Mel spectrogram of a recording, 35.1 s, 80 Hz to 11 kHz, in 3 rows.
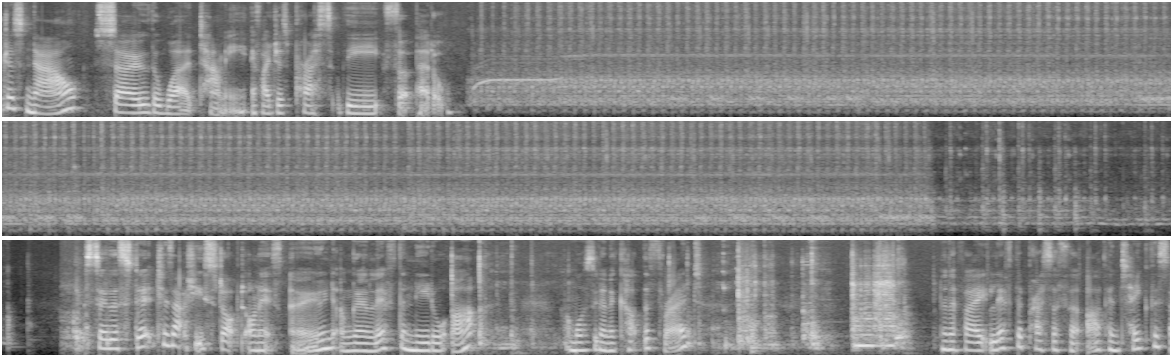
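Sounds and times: sewing machine motor whine: 4.6 - 23.4.

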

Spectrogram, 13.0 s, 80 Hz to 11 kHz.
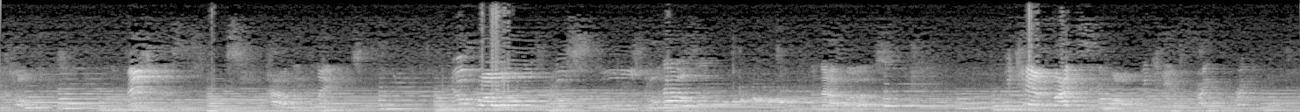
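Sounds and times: piano accompaniment: 0.0 - 13.0
woman singing: 4.5 - 7.1, 10.1 - 12.7.

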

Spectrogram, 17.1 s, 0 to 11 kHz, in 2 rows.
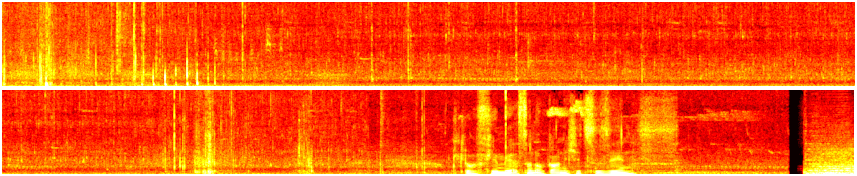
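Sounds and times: trickling stream: 0.0 - 16.4.

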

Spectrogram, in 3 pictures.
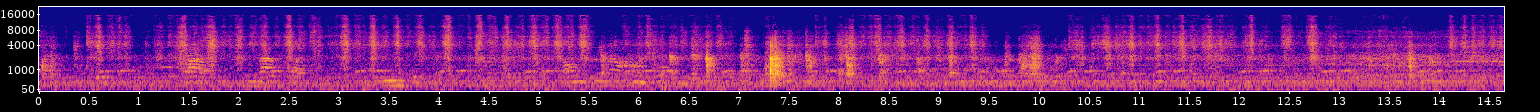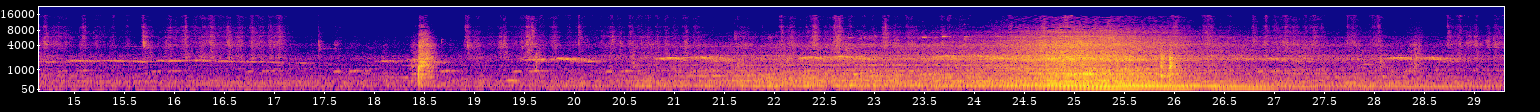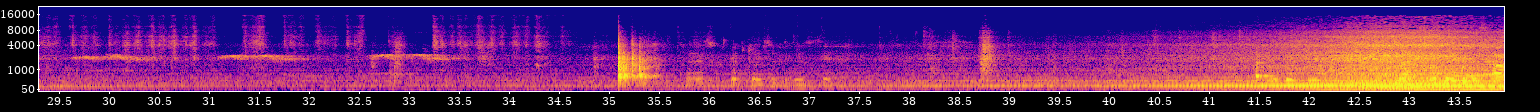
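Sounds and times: brush scrubbing metal: 0.0 - 35.6, 40.3 - 43.9
liquid sloshing: 18.6 - 39.0.

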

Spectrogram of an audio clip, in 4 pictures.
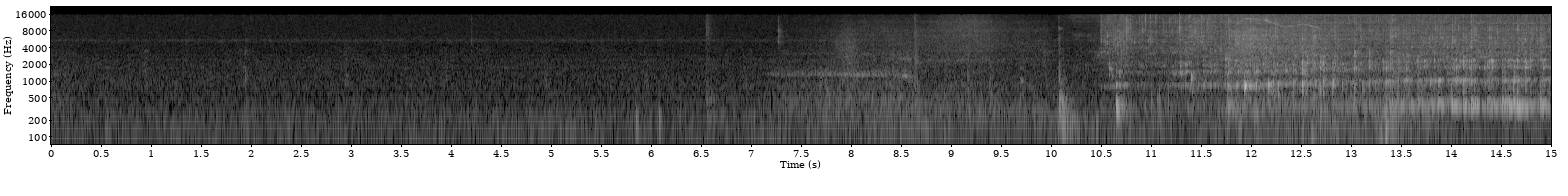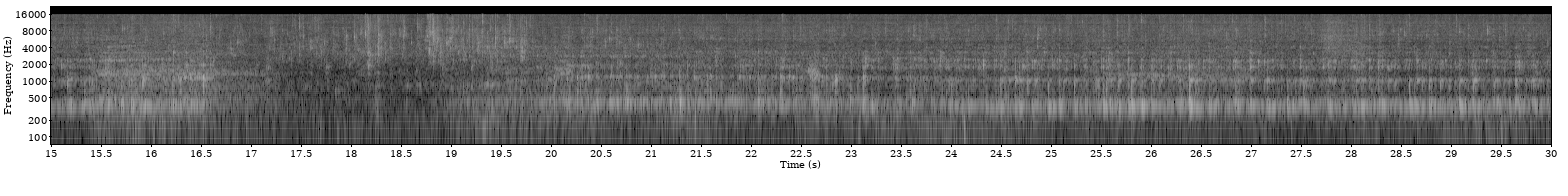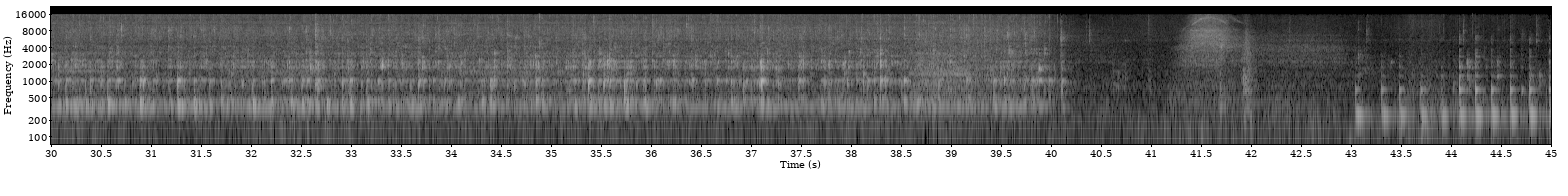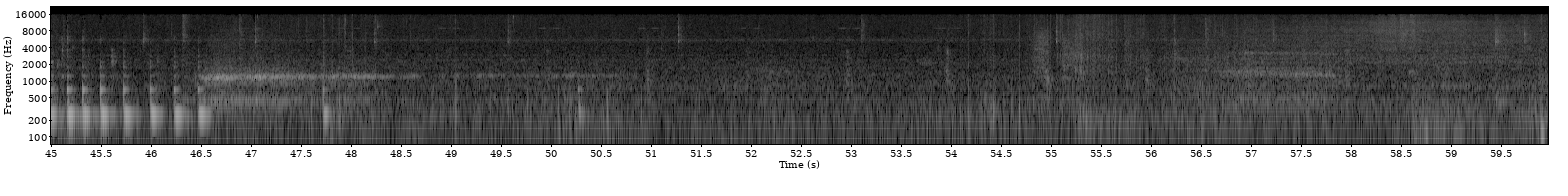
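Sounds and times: water running from tap: 10.5 - 40.2, 43.0 - 46.6.

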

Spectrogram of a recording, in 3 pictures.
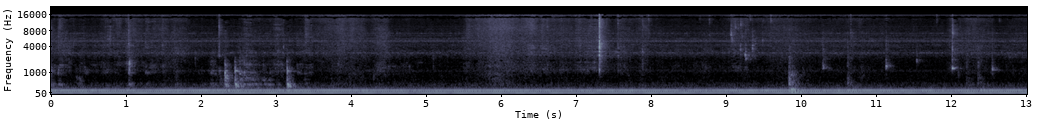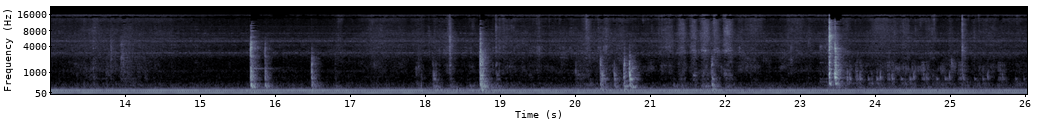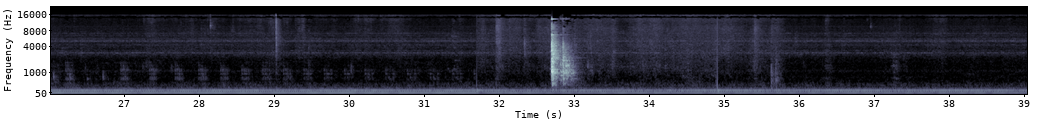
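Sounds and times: low hum: 0.0 - 39.0
glass beaker set down on tiles: 32.7 - 33.2.

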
